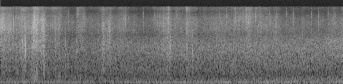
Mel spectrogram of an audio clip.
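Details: Only footsteps and a steady low outdoor rumble are heard, with no animal calling.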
